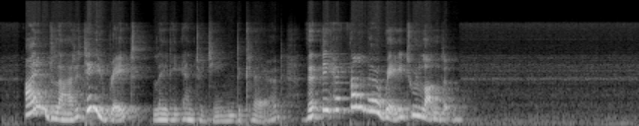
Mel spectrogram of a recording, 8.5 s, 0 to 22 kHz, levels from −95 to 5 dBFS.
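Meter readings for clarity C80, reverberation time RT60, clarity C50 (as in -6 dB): 12.5 dB, 0.85 s, 9.5 dB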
